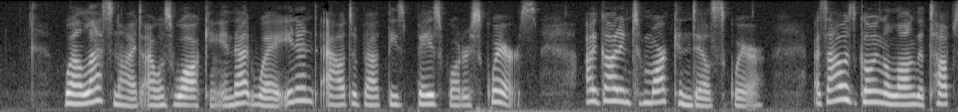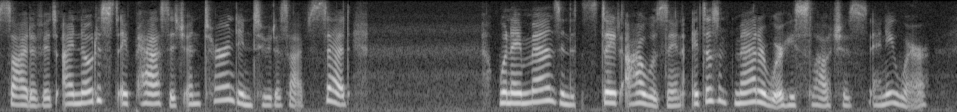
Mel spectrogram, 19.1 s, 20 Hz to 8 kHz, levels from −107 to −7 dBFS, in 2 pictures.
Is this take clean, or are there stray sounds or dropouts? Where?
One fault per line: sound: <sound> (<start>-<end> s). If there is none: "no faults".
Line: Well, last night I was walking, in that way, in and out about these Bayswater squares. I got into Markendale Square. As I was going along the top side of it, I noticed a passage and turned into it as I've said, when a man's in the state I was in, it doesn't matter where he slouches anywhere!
no faults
